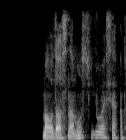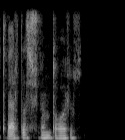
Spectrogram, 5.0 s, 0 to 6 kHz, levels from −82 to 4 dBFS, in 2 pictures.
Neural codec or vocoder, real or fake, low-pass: none; real; 5.4 kHz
